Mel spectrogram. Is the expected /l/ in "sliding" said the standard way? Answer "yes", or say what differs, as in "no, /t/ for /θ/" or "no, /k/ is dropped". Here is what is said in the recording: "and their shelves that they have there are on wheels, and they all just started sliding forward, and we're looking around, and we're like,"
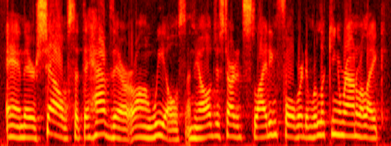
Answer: yes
